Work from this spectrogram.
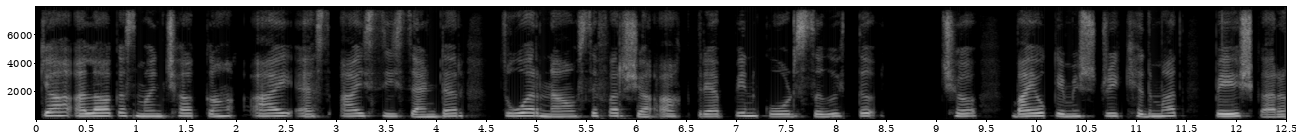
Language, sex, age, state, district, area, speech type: Kashmiri, female, 18-30, Jammu and Kashmir, Ganderbal, rural, read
